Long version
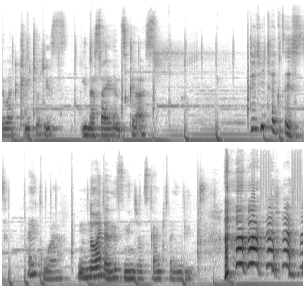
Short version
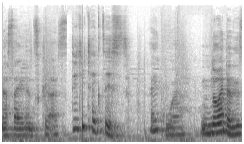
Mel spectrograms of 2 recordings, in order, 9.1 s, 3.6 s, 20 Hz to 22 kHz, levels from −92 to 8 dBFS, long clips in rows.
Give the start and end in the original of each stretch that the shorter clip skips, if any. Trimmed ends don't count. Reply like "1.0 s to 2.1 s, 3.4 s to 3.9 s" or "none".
2.4 s to 3.8 s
